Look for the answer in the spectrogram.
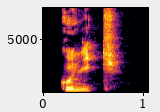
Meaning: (adjective) conical; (noun) conic section
- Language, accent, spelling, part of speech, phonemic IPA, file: French, France, conique, adjective / noun, /kɔ.nik/, LL-Q150 (fra)-conique.wav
